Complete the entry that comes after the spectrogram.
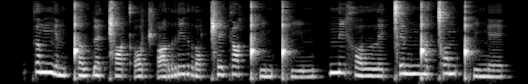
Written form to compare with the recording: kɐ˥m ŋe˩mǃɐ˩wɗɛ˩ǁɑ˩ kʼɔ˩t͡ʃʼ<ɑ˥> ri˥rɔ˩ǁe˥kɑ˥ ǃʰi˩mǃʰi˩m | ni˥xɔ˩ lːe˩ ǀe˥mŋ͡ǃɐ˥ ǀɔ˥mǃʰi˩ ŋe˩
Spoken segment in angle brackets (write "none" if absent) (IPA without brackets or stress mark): ɑ˩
